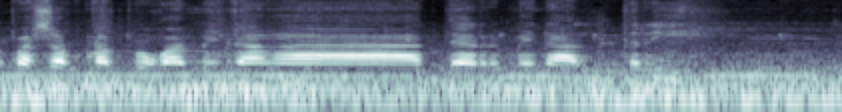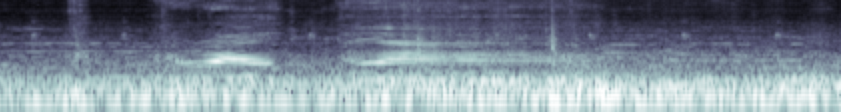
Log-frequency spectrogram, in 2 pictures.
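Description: Steady low rumble of engine and tyre noise inside a moving car's cabin. A voice with long held pitches, like singing, sounds over it for the first two seconds and again about four seconds in.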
